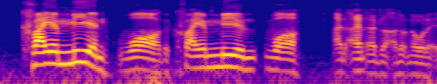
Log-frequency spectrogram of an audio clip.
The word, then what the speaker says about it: Crimean: How did you pronounce it, Eddie? Crimean. Crimean War. The Crimean War.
